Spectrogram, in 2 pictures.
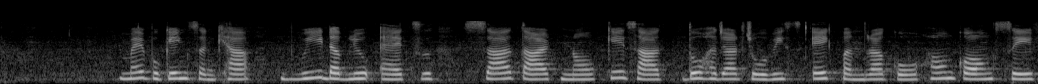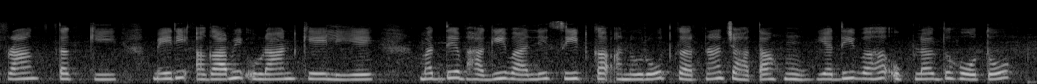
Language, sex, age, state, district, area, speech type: Hindi, female, 45-60, Madhya Pradesh, Harda, urban, read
